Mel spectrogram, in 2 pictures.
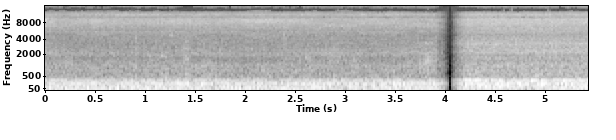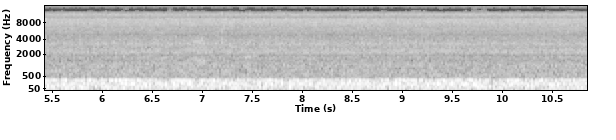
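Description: Steady low rumble of a jet airliner's engines and airframe, heard inside the passenger cabin. It cuts out for an instant about four seconds in, then carries on slightly louder.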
